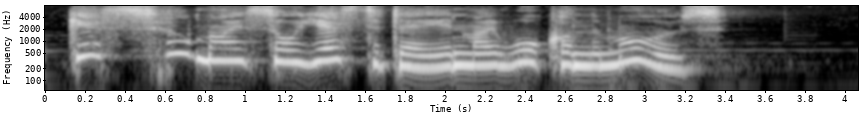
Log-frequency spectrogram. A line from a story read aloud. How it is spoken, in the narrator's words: she exclaimed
